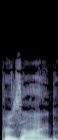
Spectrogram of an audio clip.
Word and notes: preside: British English

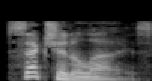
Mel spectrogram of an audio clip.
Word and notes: sectionalize: British English

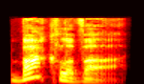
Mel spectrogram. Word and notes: baklava: British English

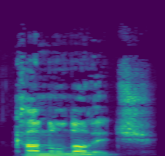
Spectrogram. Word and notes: carnal knowledge: British English

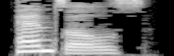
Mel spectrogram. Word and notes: pencils: British English

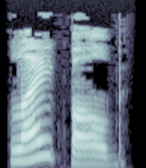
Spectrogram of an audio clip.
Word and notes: lightbulb: British English

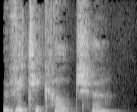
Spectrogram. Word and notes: viticulture: British English

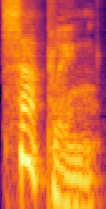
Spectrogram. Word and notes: sapling: British English

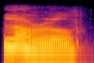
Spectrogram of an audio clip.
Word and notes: laurel: British English

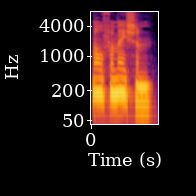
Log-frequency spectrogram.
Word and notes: malformation: British English

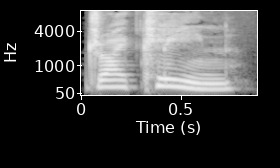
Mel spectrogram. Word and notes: dry clean: British English

